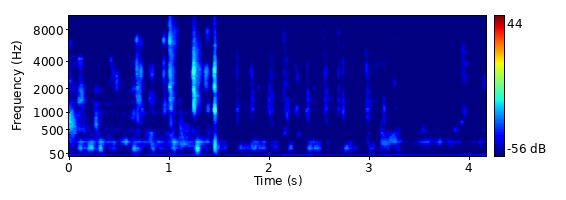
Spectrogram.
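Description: Faint computer keyboard typing and clicking, a quick run of keystrokes in the first second and a half, then only scattered soft clicks.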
